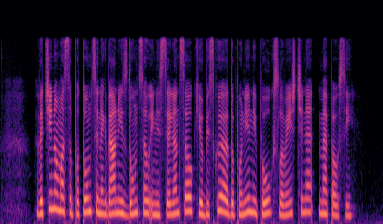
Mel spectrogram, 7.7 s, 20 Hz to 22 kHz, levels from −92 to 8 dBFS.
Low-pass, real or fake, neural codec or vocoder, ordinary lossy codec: 10.8 kHz; fake; codec, 24 kHz, 0.9 kbps, WavTokenizer, medium speech release version 1; none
